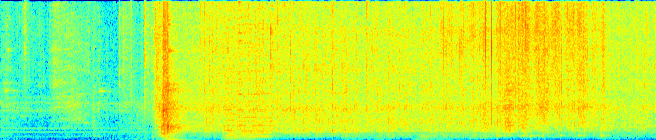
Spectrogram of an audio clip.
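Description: A jianbing crepe flipped in a hot frying pan: it lands suddenly about a second in, then the egg side sizzles steadily against the pan. Light background music plays along.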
